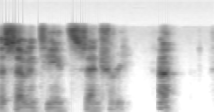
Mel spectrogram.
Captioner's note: chuckling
